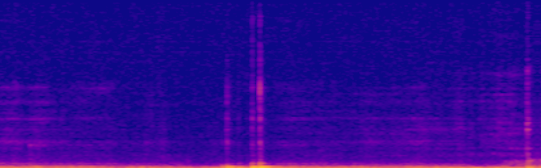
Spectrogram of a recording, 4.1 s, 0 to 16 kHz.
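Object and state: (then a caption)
Metal microphone body. Fingertips and nails from both hands scratch and tap the sides of a hollow, silver metal microphone body. A low, steady rumbling scrape runs throughout, broken by a cluster of louder taps near the 2-second mark and a sharper click near the end.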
